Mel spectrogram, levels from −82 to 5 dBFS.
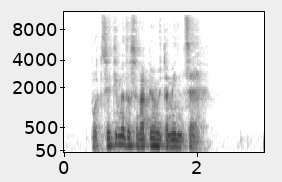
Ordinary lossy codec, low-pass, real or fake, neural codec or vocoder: AAC, 64 kbps; 10.8 kHz; real; none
